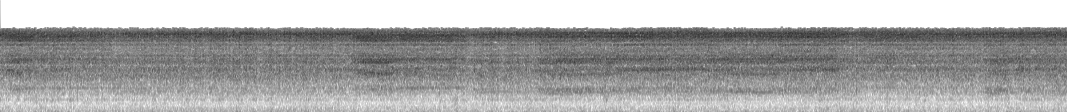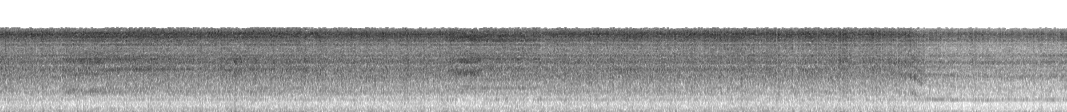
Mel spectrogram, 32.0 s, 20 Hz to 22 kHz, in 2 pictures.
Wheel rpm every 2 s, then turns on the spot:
230, 230, 230, 230, 220, 220, 230, 230, 230, 230, 230, 230, 230, 230, 200, 120.
none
